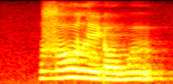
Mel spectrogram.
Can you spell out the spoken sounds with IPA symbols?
z ɔ l i ɽ ɔ w ɯ

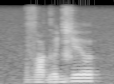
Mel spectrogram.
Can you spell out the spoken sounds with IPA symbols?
zˤ ə˩ ɡ ə˧ d͡ʑ e˥ ə̯

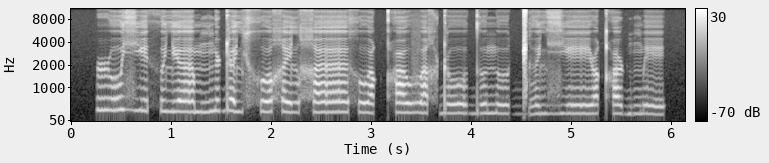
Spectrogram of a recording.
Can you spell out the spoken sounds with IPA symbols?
ɹ o zʲ e θ ʊ lʲ ɐː m ŋ ə ɖ ɐː lʲ x o χ e l χ ɐː x o qʰ o v ɐ χ ɖ oː d̪ ʊ n̪ ʊː ɡ͡ǁ ə lʲ zʲ eː ɹ qʰ o ɖ ŋ͡m e

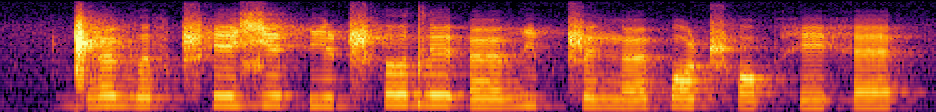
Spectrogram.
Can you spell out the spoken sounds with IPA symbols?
ɡ͡ǁ œ˧ v ə˨ f ʈ͡ʂʰ e˦ ʑ ɪ˧ h i˨ ʈ͡ʂʰ ɤ˦ d l ɘ˦ ʔ œ˧ v i˦ p ʈ͡ʂ ɘ˧ ŋ œ˨˦ p ɔ˦ ʈ͡ʂʰ ɔ˨˦ p h e˧ h ɛ˧

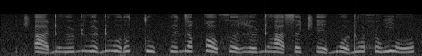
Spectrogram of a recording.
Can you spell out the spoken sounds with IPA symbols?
t͡ʃʼ a˧˩˧ ɖʱ ʉ˨˦ ɖʱ ʏ˧˩˧ ɖʱ ʊ˧˩˧ ɾ ʊ˨˦ tː u˧˩˧ pː ʏ˨˦ d ə˨˦ q o˧˩˧ x ə˧˩˧ ɮ ʏ˨˦ ɖʱ a˧˩˧ s ə˨˦ t͡ʃʼ e˧˩˧ b o˧˩˧ ɖ u˨˦ ħ u˨˦ ŋ o˨˦

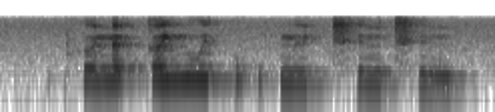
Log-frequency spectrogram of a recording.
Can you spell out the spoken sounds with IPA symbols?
pʰ ɵ˨˧ n ɐ˨ t̚ k ɐ˥ j n̪ uː˥ j kʷ ɐ˥ k̚ ɐ˧ t̚ m yː˨ t̚ t͡sʰ ɪ˧ ŋ t͡sʰ ɪ˨˩ ŋ

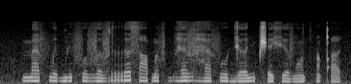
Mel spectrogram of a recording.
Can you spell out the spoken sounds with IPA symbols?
m æ f w ɪ b ĩ f ʊ v ə v r ə s ɑ ɓ ə̃ f bʱ ɛ v ɦ æ f u ɡʲ əː nʲ t͡ʃʼ ɪ xʲ əː v ɔ̃ t͡sʼ ə̃ qʼ i

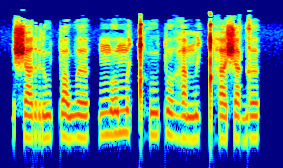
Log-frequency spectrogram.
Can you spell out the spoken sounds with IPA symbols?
ʃ a r u p ɒ w ə | m o m ə ǃʰ u p o ɦ a m i ǃʰ a ʃ a ɡ ə

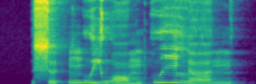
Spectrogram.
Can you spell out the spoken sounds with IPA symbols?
s ɵ˨˥ t̚ ŋ uː˧ j w ɔː˨ m kʷ iː˥ l ɐ˨˧ n

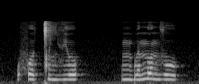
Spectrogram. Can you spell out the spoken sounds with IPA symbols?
f ɤ ǀ ə ʎ vʲ o | m b ə n o n z u

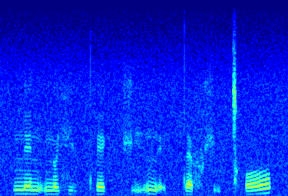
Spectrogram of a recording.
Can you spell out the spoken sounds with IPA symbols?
n e n ṵ n ʊ fʲ o ɡ t̪ʰ e k t͡ʃ ḭ n ḛ k t̪ ɛ f ʃ ḭ ǀʰ o

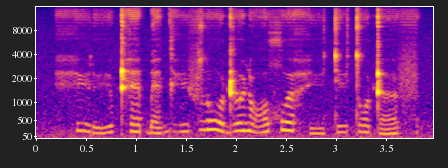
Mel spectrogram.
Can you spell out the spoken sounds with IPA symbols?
h y˥˨ ɾ y˩˥ ʈʰ ɛ˦ ɓ ɛ˩˥ ɡʱ y˦ f l o˥˨ ɖ ɵ˦ ɳ ɔ˩˥ χʷ œ˦ h y˩ t y˦ t o˥˨ ʈ œ˩˥ f

